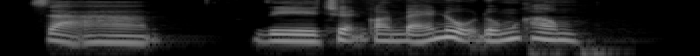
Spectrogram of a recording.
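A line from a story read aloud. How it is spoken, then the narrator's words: Sigh. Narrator (Vietnamese): Mụ Tám thở dài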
